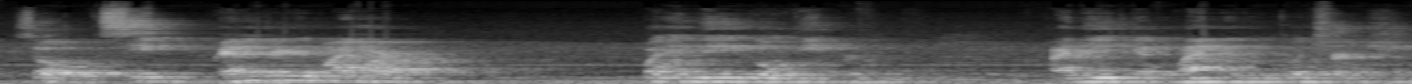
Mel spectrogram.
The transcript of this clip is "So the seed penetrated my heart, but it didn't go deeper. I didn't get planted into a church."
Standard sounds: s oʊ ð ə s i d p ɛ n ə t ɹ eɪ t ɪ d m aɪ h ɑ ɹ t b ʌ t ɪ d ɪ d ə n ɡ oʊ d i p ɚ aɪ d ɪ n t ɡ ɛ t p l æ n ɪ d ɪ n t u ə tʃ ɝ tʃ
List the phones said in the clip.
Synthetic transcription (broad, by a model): s oʊ s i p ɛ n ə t ɹ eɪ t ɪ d m aɪ h ɑ ɹ t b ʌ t ɪ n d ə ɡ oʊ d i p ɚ aɪ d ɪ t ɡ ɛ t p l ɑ ɪ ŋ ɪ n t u ə tʃ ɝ tʃ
